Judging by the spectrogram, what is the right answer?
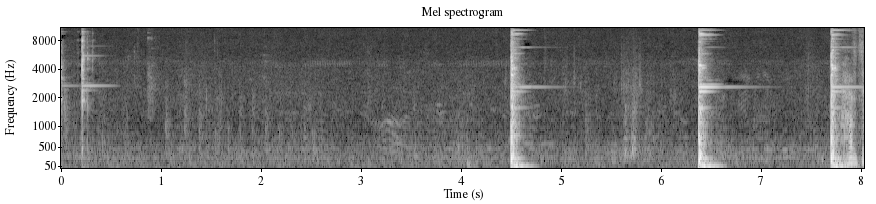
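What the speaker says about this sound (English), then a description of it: "I have to hammer it more evenly." Metal is hammered in a forge in Kingdom Come Deliverance 2: four loud, sharp clanging blows at uneven intervals, each with a short ringing decay, separated by quiet stretches.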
